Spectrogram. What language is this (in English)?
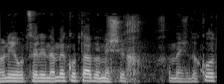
Hebrew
